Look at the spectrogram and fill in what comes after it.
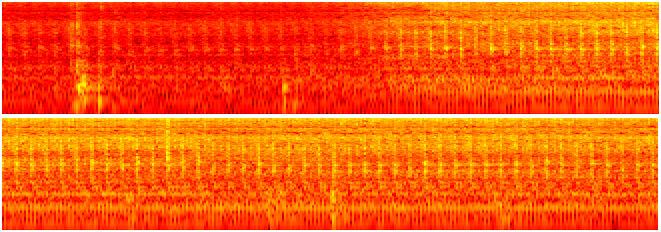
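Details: Lada Kalina engine at idle with a light, regular tapping of about three per second over the engine note; an internal engine knock, source unclear.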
